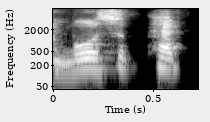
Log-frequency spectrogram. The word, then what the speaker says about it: MOSFET: 인제 이걸 읽을 때 MOS니까 MOSFET 이렇게 읽는 사람도 있고 나는 마스펫이라고 읽어요. 마스 혹은 이제 모스펫. 모스펫 할 때 모스는 오 발음을 그냥 우리식으로 그냥 발음한 거죠. 모스펫. 마스펫은 오 발음을 영어식 발음. 어와 아의 약간 중간 발음이죠. 그걸로 이제 마스펫이라고 이렇게 얘기를 합니다.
